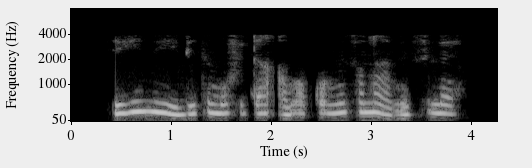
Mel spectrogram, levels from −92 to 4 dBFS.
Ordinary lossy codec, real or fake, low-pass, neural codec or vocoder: AAC, 16 kbps; real; 7.2 kHz; none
